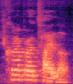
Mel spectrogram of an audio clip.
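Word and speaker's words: Körperteile: to say the body parts of your heart kerber tyler the kerber tyler zint ala okay uh and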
